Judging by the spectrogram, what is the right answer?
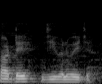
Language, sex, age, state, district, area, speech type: Punjabi, male, 18-30, Punjab, Jalandhar, urban, spontaneous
